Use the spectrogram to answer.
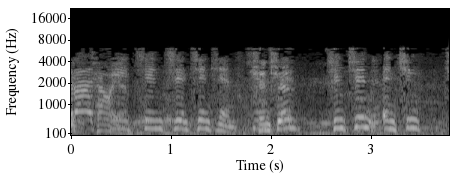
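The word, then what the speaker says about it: cin cin: Chin chin, chin chin.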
